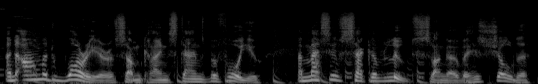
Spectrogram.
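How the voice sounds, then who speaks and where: An actor playing a video game narrator, reading scripted storybook-like scene descriptions to the player. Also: male voice, medium pitch, sing-song, normal speed. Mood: descriptive. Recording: game audio with background music.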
